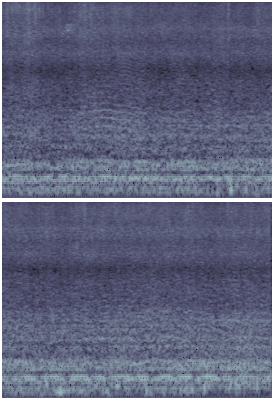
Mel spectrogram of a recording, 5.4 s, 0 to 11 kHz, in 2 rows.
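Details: Bee drone recorded 27 September 2018: a constant low buzzing with one clear sustained tone and a rough, fluttering texture underneath, loudness nearly flat.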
